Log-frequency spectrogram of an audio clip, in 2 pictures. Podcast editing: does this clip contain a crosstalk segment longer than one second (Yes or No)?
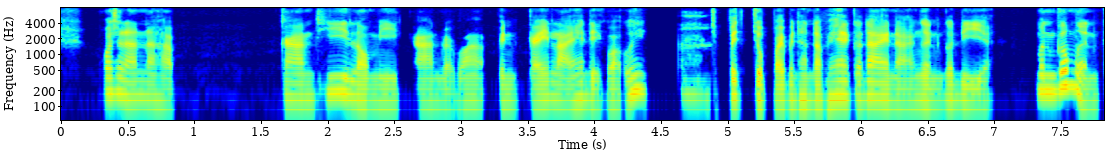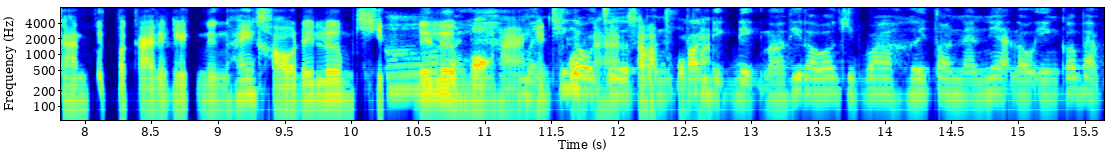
Yes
